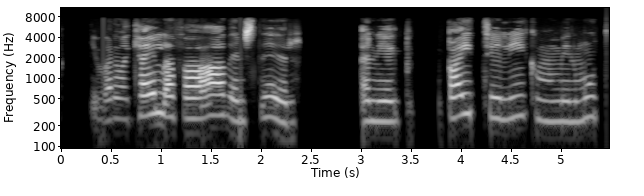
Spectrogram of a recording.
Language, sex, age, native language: Icelandic, male, 18-19, Icelandic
